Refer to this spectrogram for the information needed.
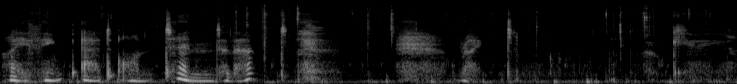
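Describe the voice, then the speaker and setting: A woman's voice: mid-range voice, close to an everyday voice. A woman whispering an ASMR roleplay as a female vampire spa groomer who chats politely while she trims a client's hair. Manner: soft whisper, polite salon chatter.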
